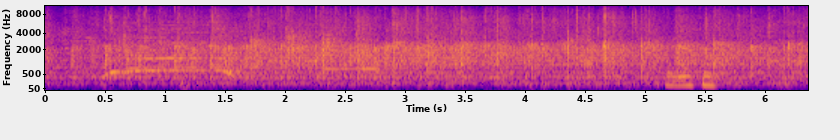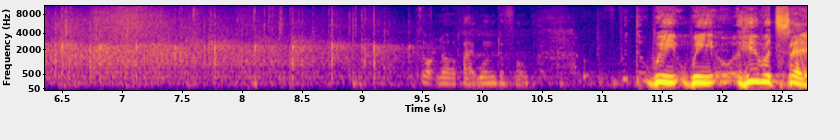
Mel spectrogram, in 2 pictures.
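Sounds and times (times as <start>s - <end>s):
people cheering: 0.0s - 7.0s
church audience applauding: 0.0s - 9.5s
speech: 5.2s - 5.8s, 9.5s - 10.7s, 11.3s - 12.6s.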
